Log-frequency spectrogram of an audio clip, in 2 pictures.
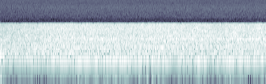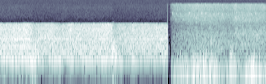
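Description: Strong wind roars through a blizzard outdoors.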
